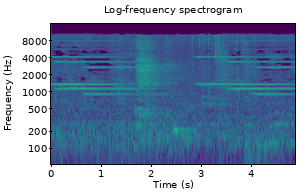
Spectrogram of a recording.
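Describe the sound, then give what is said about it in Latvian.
A parliament bell rings before a vote: a steady electric buzzing ring with bright tones that breaks off briefly partway through, then resumes. “Paldies ziņotājiem, lūdzu zvanu.”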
